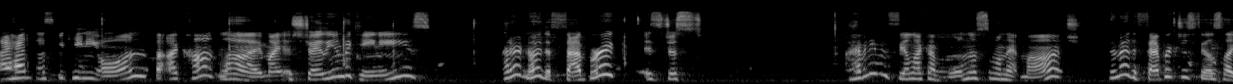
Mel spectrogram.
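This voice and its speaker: In a raised, projected voice with very wide pitch swings, the speaker talks at a moderate pace in a dry, close sound with no echo. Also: woman. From New Zealand. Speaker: travel vlogger. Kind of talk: casual vlog chat. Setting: outdoors on a beach.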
